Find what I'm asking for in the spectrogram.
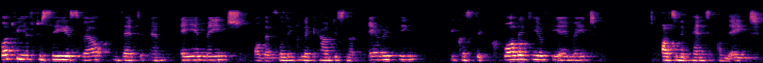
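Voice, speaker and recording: A woman in a German accent with monotone, flat intonation. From Germany. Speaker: fertility doctor. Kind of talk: interview. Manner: halting, with fillers.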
